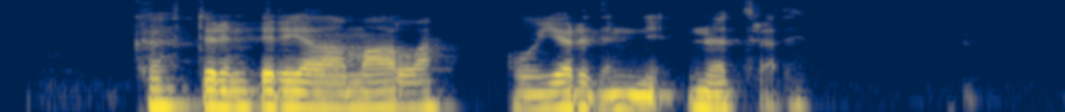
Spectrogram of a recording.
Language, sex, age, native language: Icelandic, male, 20-29, Icelandic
